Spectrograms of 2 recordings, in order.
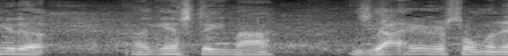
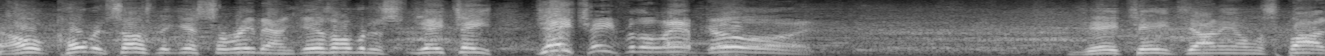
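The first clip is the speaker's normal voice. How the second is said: high, quick excited play-by-play; excited call; 6 semitones higher than usual. Real, not acted. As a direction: call the fast break with rising excitement. Quick rebound and layup.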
